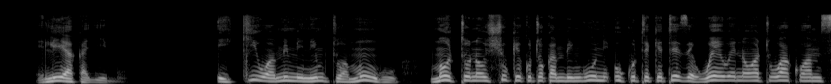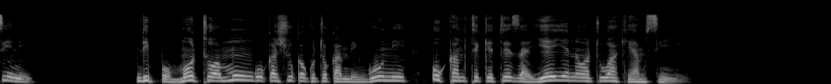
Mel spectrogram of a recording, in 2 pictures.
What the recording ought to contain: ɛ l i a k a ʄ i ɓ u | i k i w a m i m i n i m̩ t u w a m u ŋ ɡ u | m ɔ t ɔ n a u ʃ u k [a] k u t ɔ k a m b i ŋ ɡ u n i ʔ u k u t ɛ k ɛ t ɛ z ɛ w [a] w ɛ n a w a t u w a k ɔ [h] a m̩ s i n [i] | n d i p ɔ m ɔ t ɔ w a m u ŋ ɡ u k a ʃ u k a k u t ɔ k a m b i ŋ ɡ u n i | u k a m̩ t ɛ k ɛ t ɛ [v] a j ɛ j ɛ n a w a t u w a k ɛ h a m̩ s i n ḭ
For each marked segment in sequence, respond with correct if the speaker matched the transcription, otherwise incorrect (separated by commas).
incorrect, incorrect, correct, correct, incorrect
